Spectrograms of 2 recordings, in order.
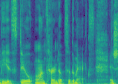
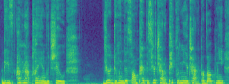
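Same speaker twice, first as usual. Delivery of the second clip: higher-pitched irritated rant, little added volume; mock yelling; 8 semitones higher than usual. Roommate accusing her of provoking on purpose, mock yelling. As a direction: imitate an accusing yell without really shouting. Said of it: "I hear her yelling".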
